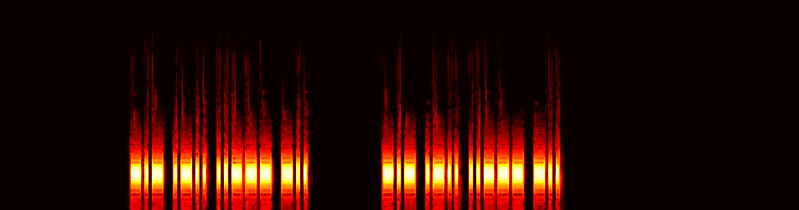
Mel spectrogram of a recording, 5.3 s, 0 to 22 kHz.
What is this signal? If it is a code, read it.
Morse code, heard as a keyed tone, about 45 wpm, 700 Hz. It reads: KL2D KL2D
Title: USA Call Signs - 4 Characters - Repeated 2x - 50wpm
